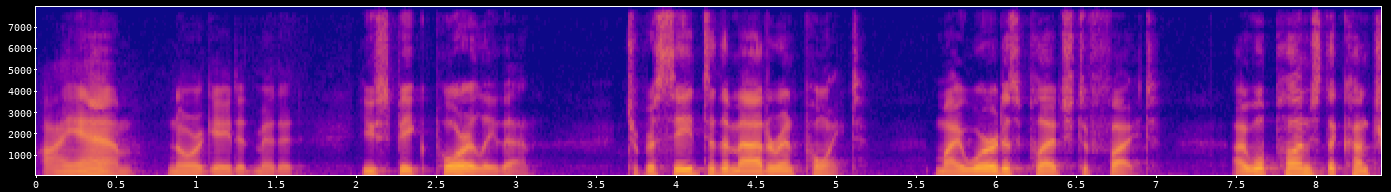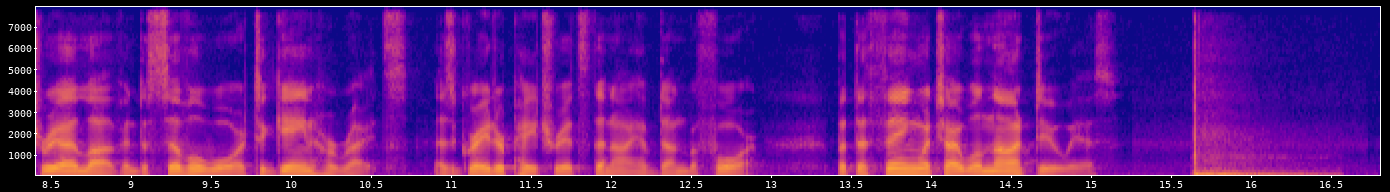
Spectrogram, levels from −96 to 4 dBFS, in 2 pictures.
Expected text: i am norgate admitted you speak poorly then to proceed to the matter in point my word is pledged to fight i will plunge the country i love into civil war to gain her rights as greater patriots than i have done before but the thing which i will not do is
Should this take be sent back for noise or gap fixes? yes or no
yes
